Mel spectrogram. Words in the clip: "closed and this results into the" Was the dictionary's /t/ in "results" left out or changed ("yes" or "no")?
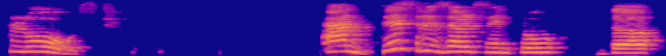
no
